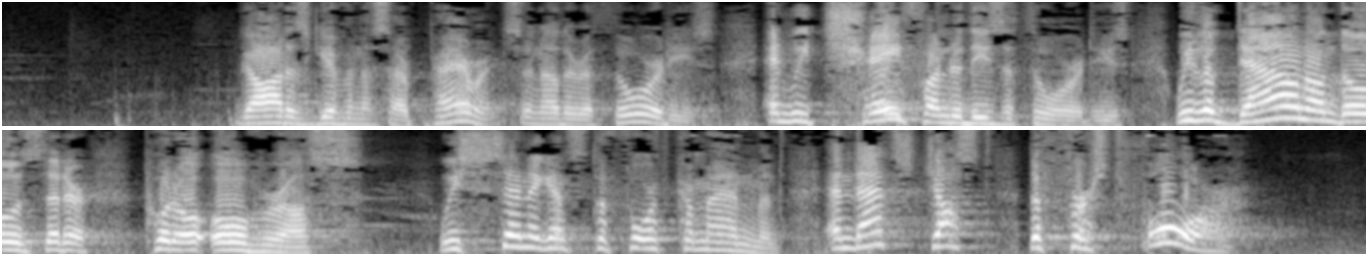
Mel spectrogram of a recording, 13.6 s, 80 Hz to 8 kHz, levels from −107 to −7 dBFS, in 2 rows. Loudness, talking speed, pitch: -15 LUFS, 165 wpm, 185 Hz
